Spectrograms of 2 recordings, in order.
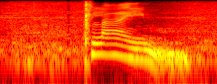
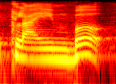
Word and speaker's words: climb: this word is called climb now see you will not say climber even though there is a b there you will say climb because the b is silent okay so c l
